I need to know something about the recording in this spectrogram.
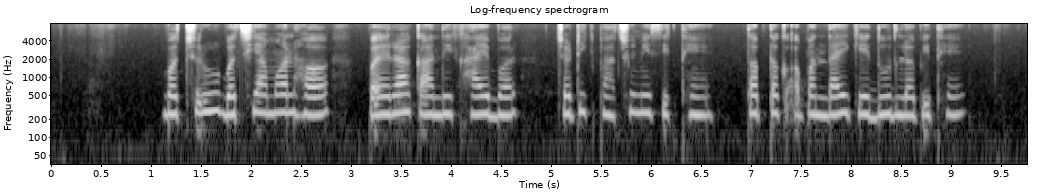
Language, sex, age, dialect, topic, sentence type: Chhattisgarhi, female, 18-24, Northern/Bhandar, agriculture, statement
